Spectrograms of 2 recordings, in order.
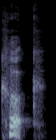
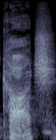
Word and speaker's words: Koch: How did we pronounce it? We pronounced it Cook. It wasn't Koch. It wasn't Coke. It was Cook. In Wisconsin, it was Cook, and it was spelled exactly that way.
